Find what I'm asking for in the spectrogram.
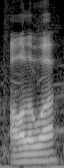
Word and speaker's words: Ottawa: Ottawa è la pronuncia giusta, vero? – Sì, abbastanza. – Abbastanza? Cosa vuol dire? – Nel senso che lì la chiamano Ottawa.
